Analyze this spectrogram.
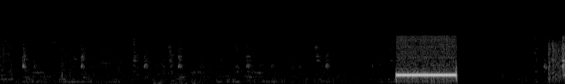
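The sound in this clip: A single steady electronic tone sounds on a telephone line as a call is transferred to voicemail. It lasts about half a second after a stretch of faint line noise, then quiet follows.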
